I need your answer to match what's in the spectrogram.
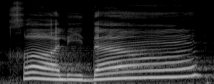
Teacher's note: Berikutnya ada hukum ikhfa awsat sebab ada tanwin fathah yang bertemu dengan huruf fa. Maka tanwin fathahnya kita bunyikan samar-samar.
